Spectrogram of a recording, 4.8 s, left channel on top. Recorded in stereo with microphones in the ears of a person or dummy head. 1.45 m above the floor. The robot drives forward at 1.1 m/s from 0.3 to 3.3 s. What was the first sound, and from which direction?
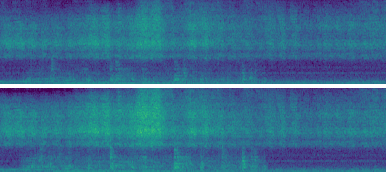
An insect, 5° right (ahead or behind).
